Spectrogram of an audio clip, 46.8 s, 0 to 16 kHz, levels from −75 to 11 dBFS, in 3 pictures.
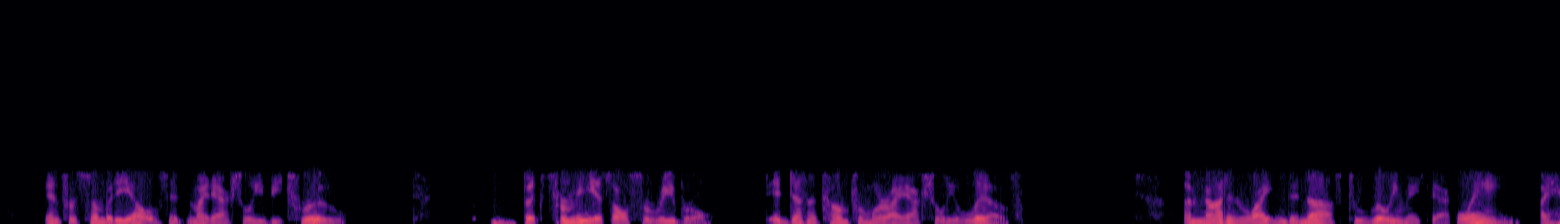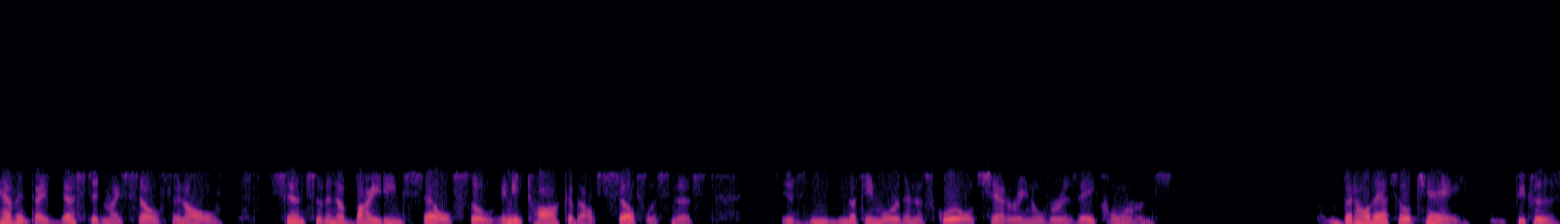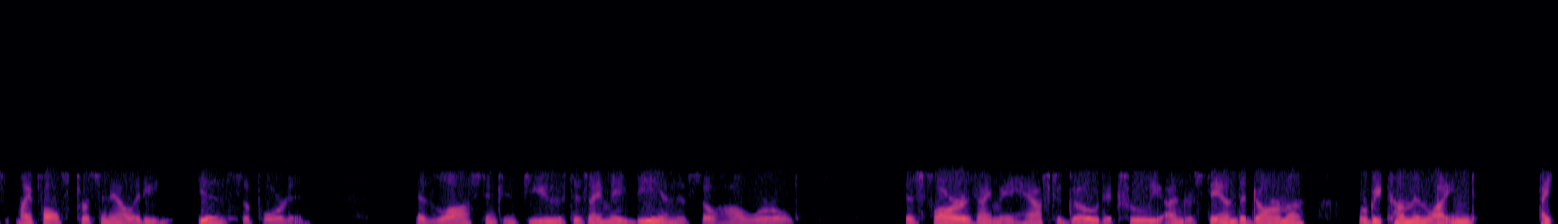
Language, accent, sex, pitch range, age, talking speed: English, American, male, 105-135 Hz, 50-69, 125 wpm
